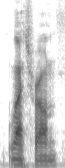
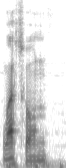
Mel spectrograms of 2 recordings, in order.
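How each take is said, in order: First: The name is said with an R sound. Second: The name is said without an R sound. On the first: The speaker calls it wrong. "I've been calling you Latron, but I just realized there's no R in there" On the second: The speaker calls it right. "there's no R in there. That's Laton"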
